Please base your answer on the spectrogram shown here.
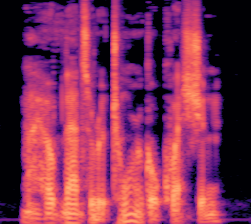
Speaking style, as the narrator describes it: he whispered

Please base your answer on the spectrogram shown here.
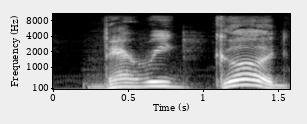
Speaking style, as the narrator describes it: cried Inga

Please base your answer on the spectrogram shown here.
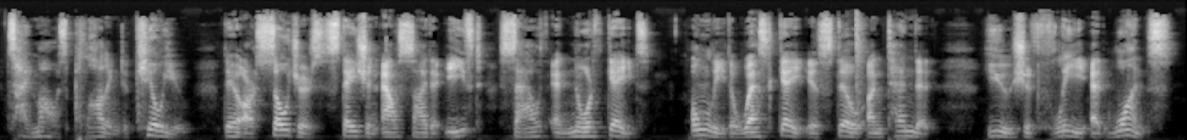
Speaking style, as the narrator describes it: he whispered in Liu Bei's ear

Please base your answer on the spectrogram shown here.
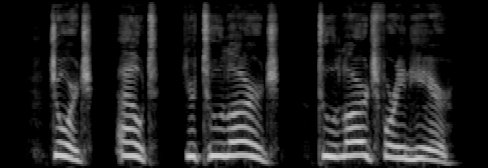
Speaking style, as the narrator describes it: Alan was aware of himself screaming

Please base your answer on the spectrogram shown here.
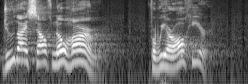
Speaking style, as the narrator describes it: Paul cried with a loud voice, saying

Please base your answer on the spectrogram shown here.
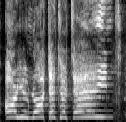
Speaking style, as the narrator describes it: he yells at them, he screams at them

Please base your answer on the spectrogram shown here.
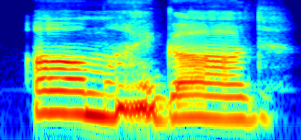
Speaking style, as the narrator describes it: moaned, all but collapsing against him as he fed the pleasure directly back into the younger man

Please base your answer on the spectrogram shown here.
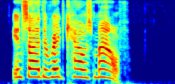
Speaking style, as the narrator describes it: shouted

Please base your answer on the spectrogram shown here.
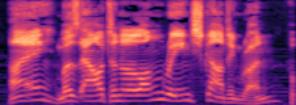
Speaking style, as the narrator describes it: said with a sigh

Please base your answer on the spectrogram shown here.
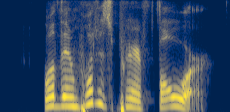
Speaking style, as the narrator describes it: asked sharply

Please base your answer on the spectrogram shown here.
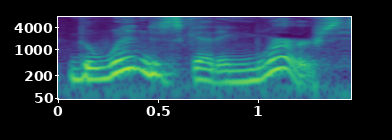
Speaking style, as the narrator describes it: he shouted

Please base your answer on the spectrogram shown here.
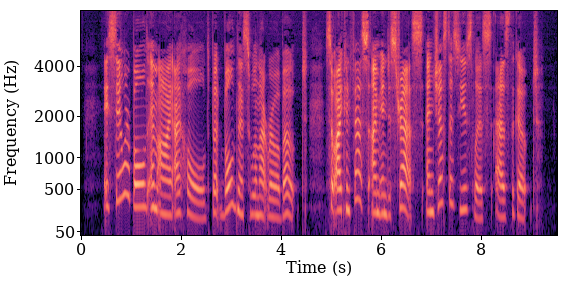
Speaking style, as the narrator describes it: he sang in a merry voice

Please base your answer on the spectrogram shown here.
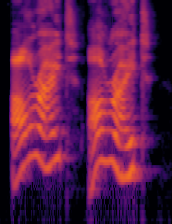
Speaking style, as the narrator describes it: he screamed

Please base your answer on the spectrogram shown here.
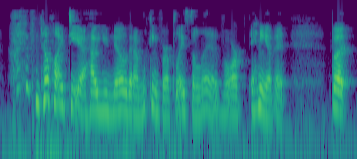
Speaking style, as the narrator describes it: John laughed

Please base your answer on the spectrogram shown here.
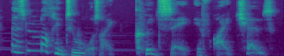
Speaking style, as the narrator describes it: the Duchess replied in a pleased tone

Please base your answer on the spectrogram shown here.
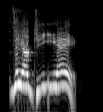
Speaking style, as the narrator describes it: El Chapo yelled

